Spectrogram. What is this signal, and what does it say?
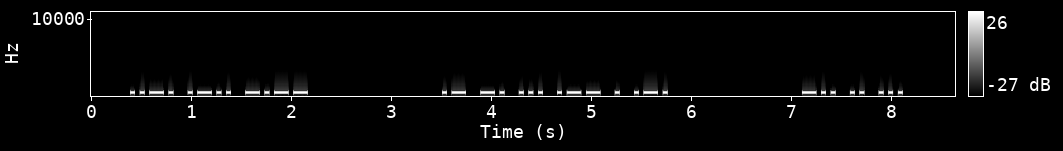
Morse code, heard as a keyed tone, about 25 wpm, 550 Hz. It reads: FLY ANSWER DIS
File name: Ultimate Word List / 25WPM Ultimate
